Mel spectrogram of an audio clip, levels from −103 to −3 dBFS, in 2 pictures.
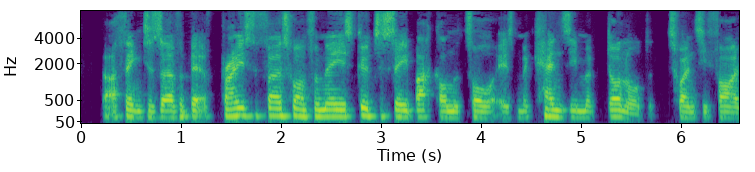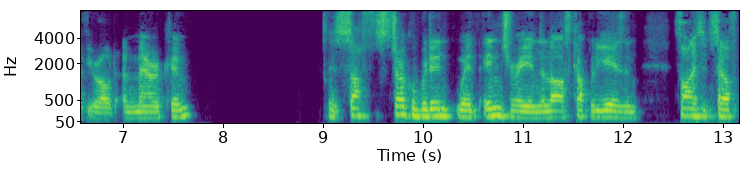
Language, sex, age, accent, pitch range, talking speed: English, male, 20-39, British, 120-145 Hz, 175 wpm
